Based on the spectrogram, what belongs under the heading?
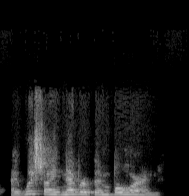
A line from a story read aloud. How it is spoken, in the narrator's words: She'd yell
